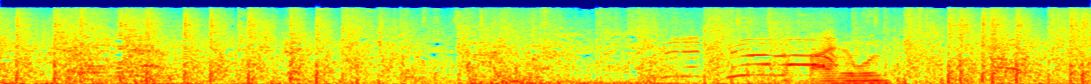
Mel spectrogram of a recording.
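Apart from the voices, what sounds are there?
gunfire, from video game Call of Duty World at War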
